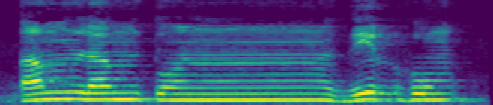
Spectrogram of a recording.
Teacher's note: ام لم میں اظہار شفوی ہوگا، میم ساکن کے بعد 26 حرف میں سے لام آیا ہے اس لیے اظہار شفوی ہوگا، ملا کر میم کو ظاہر کر کے بغیر گنہ کے پڑھیں گے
